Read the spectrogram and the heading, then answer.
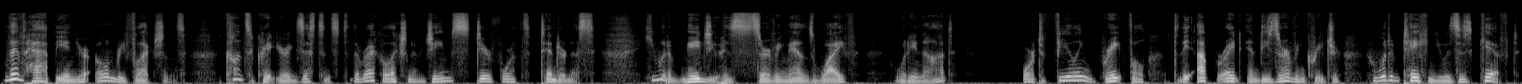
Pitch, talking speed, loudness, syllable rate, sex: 120 Hz, 175 wpm, -23 LUFS, 5.8 syllables/s, male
